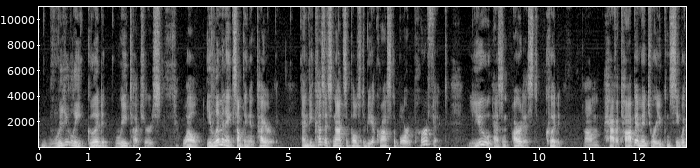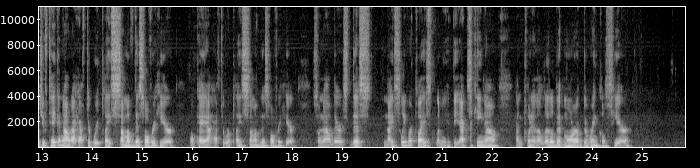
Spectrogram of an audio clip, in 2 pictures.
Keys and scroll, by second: 21.4 x.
